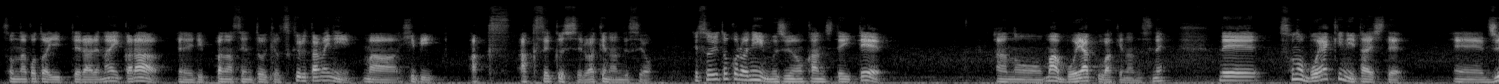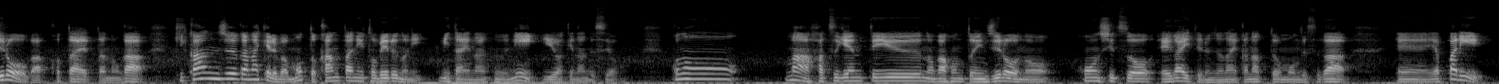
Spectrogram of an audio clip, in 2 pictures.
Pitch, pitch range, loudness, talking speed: 120 Hz, 105-155 Hz, -26 LUFS, 360 characters per minute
